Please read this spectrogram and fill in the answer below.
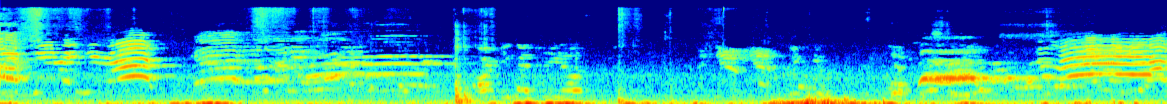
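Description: High-pitched voices of softball players calling out and cheering across the field in drawn-out, sing-song shouts, with a sharp knock about three and a half seconds in and a brief low rumble a little after the middle.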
